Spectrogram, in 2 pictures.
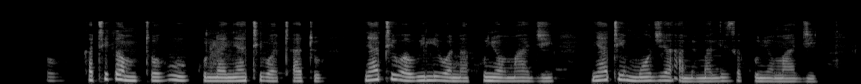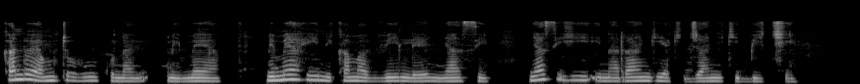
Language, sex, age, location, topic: Swahili, female, 25-35, Nairobi, government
